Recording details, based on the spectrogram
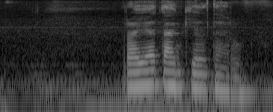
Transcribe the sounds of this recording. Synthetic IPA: rajat̪aŋkɪlt̪aɾu

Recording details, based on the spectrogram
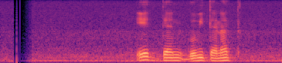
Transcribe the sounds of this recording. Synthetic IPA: ed̪ɛnɡoʋit̪ɛnat̪

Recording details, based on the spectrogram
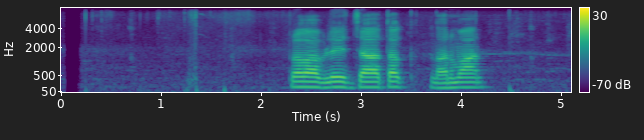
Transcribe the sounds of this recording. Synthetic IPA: pɾʌbʱaːbled͡ʒaːt̪ʌkd̪ʱʌɾmaːn

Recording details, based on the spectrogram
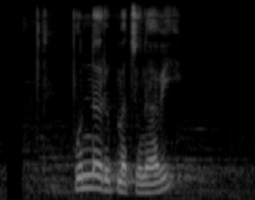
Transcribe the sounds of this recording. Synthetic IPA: punːʌɾupmat͡sunabi

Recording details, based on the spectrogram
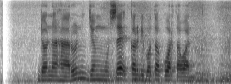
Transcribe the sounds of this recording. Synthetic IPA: dɔnaɦaɾund͡ʒɨŋmusɛʔkɨrdipɔt̪ɔʔkuwart̪awan

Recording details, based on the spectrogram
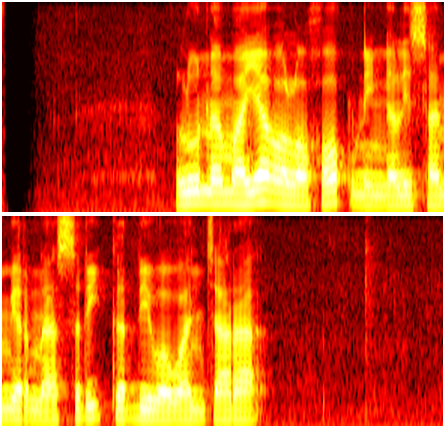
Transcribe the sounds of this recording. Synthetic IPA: lunamajaɔlɔhɔk̚niŋalisamɪrnasɾikɨrdiwawaɲt͡ʃaɾa

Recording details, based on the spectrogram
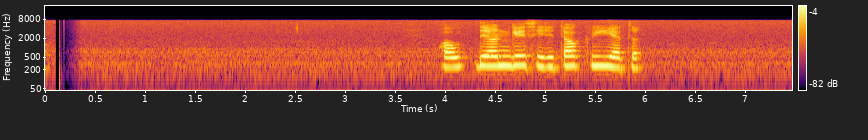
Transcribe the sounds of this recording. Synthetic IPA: pawt̪d̪jaːnɡesiɾit̪aːkɾiːjat̪ə

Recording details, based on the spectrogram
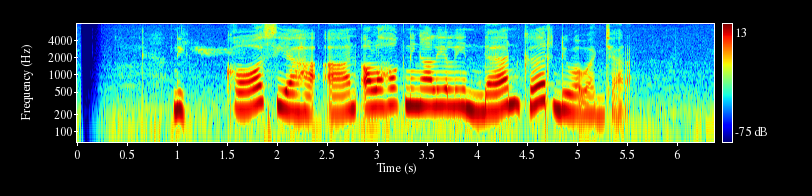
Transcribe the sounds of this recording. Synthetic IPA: nikʰɔsiaɦaʔanʔɔlɔɦɔk̚niŋalilindankʰərdiwa̰wa̰ɲt͡ʃa̰ɾa̰

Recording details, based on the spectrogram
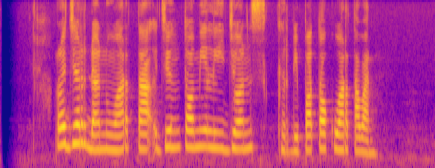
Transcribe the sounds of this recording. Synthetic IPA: rɔd͡ʒərdanuart̪ad͡ʒɨŋt̪ɔmilid͡ʒɔnskɨrdipɔt̪ɔkuwart̪awan

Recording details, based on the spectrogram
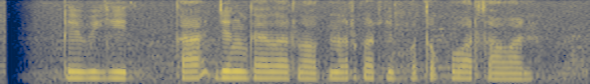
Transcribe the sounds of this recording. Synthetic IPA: d̥ɛwiɡit̪ad͡ʒɨŋt̪ɛlərlɔt̪̚nərkɨrdipɔt̪ɔkuwart̪awan

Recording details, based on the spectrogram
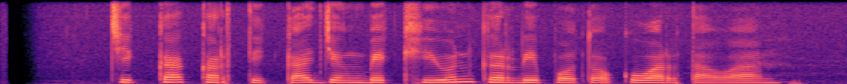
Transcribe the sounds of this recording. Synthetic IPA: t͡ʃikakart̪ikad͡ʒɨŋbɛkʰiunkɨrdipɔt̪ɔkuwart̪awan

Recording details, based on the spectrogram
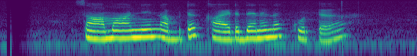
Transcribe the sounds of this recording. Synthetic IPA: saːmaːnjenapiʈəkajəʈəd̪ænənəkoʈə

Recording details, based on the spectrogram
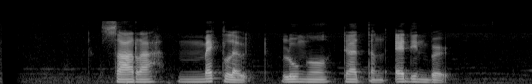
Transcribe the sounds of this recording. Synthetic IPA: saɾahmɛklɛwt̪̚luŋɔd̥a̤t̪əŋɛdinbərk̚

